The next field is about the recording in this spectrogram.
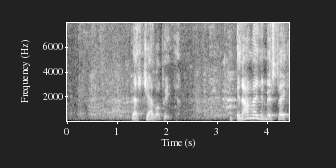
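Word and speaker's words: jalapeño: That's jalapeno." And I made the mistake of trying to explain that to him. I said, "I know it's a J, but it's pronounced with an H.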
